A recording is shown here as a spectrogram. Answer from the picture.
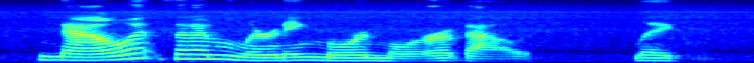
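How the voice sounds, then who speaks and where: Speaking at a moderate pace, the woman has a very deep, low pitch. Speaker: esthetician student and vlogger. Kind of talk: casual Q&A vlog. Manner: chatty, filler-heavy.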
